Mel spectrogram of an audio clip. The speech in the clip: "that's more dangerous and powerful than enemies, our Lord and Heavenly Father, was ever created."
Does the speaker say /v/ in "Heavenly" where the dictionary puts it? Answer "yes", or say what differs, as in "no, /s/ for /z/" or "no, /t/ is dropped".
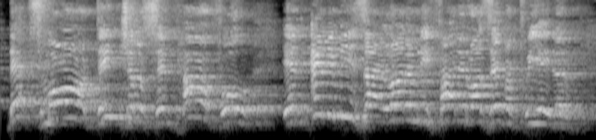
no, /f/ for /v/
